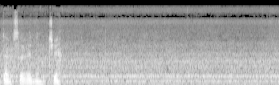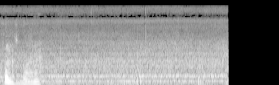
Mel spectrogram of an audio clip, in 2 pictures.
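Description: Bees buzz steadily.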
